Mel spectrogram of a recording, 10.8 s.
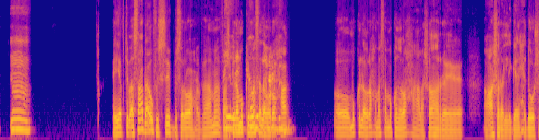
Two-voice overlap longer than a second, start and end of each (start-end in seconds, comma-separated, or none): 4.5-5.8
